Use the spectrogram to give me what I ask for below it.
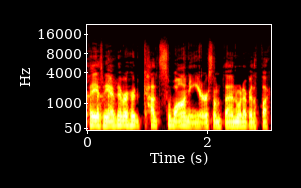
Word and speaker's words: Cadsuane: I've never heard Cadsuane or something, whatever the fuck you said. I didn't say Cadsuane. I said Cadsuane.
